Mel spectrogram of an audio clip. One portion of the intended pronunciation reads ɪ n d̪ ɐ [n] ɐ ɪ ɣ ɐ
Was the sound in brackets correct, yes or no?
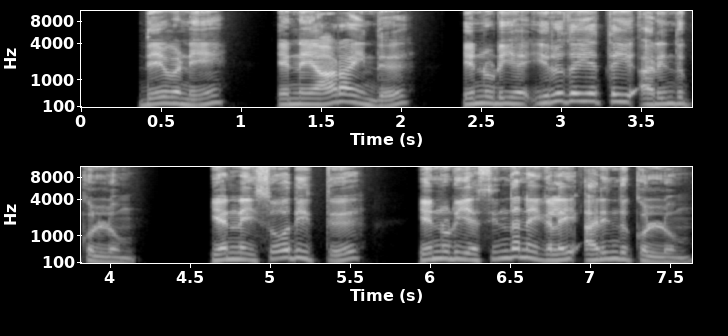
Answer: yes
